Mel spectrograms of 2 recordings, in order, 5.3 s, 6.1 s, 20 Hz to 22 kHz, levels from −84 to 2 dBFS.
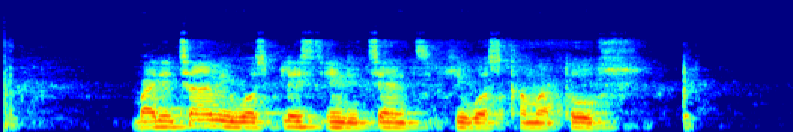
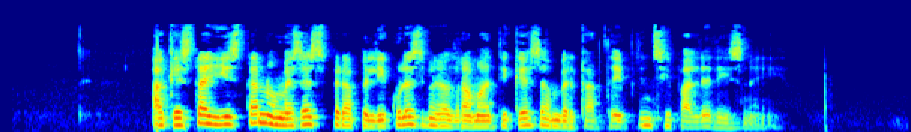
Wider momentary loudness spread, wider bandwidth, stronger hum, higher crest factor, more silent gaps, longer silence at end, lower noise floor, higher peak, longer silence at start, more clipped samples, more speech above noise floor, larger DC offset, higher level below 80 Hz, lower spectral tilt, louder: first, 19 LU vs 10 LU; second, 7.8 kHz vs 11.5 kHz; neither; second, 16 dB vs 22 dB; neither; second, 0.65 s vs 1 s; about the same, -71 dBFS vs -71 dBFS; second, -4 dBFS vs 0 dBFS; second, 0 s vs 1 s; neither; about the same, 53 dB vs 50 dB; neither; about the same, -66 dBFS vs -64 dBFS; first, -6.5 dB/octave vs -4 dB/octave; about the same, -19 LUFS vs -21 LUFS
